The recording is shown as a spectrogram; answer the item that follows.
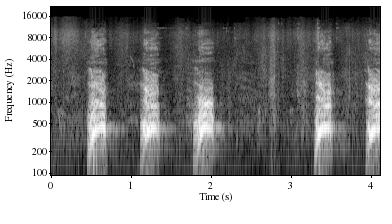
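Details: Squiggy, a basset hound rescued in Phoenix, Arizona, barks while being chased in play across a small patch of grass; five deep, full barks spaced roughly half a second to a second apart, with quiet background between them.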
